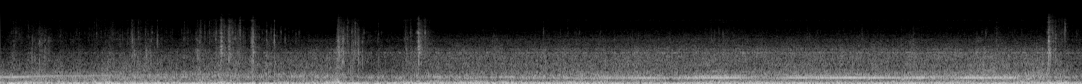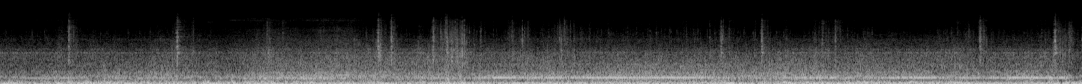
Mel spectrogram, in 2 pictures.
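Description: Wind rushes loudly past while moving outdoors.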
